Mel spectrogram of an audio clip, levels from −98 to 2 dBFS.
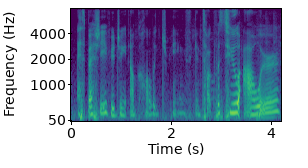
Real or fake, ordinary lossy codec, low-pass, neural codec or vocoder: real; none; none; none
